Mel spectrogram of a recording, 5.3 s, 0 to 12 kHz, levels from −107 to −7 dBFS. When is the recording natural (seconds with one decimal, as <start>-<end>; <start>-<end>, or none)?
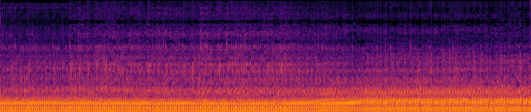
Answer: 0.0-5.3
